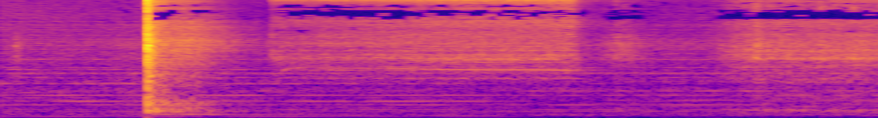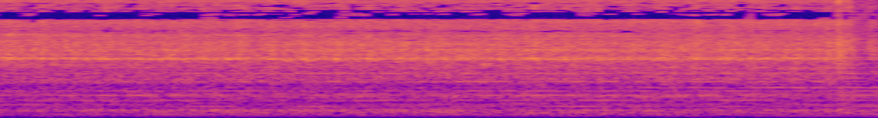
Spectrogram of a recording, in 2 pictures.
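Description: Plain carbon steel tensile test piece snapping at its neck under load in a testing machine: one sharp, loud bang a little under a second in, ringing briefly. A steady hiss follows.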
